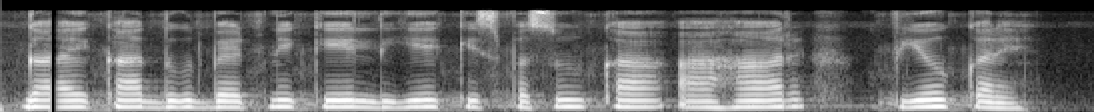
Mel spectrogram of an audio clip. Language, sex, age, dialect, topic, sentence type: Hindi, female, 25-30, Kanauji Braj Bhasha, agriculture, question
